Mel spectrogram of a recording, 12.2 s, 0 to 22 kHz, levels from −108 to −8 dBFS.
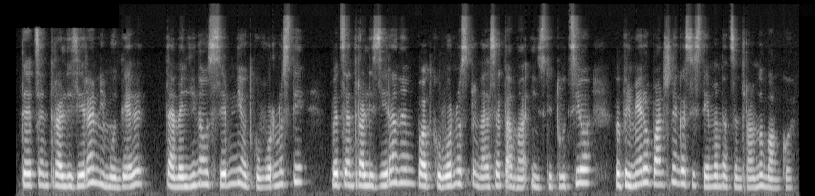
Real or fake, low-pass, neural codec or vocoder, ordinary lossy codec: fake; 19.8 kHz; vocoder, 44.1 kHz, 128 mel bands, Pupu-Vocoder; Opus, 24 kbps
